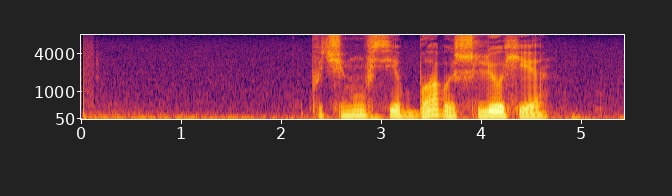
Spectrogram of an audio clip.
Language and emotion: Russian, angry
